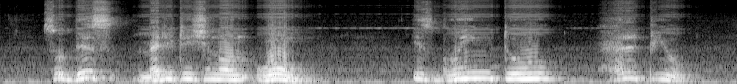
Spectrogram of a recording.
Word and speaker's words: Om: Now A, U, the sound of U, and M, Now in Sanskrit, the sounds A and U combined, they make the sound O.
